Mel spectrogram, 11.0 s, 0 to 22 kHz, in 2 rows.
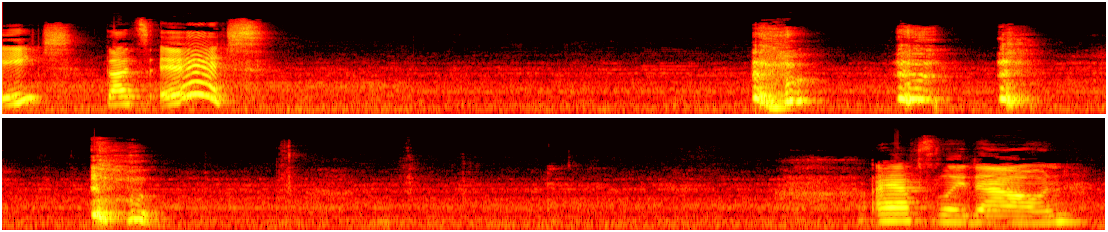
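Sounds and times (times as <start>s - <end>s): woman coughing: 3.8s - 5.3s, 6.0s - 6.4s.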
